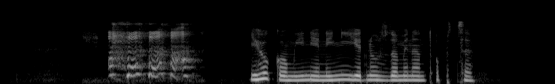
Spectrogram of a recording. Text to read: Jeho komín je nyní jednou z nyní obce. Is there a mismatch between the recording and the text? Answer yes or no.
yes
